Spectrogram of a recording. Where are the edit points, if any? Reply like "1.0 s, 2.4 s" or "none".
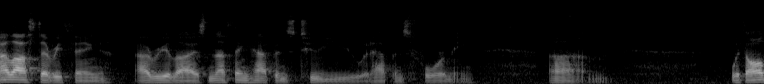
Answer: none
